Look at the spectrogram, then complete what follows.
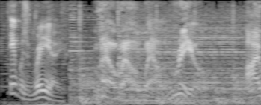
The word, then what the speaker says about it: Ryu: friends and i found out that we actually mispronounced the main character's name it wasn't ryu it was ryu well well well real i was looking for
